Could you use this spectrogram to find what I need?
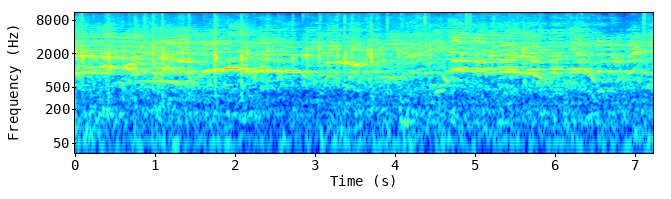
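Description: Water splashes as swimmers kick and paddle in an echoing pool.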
